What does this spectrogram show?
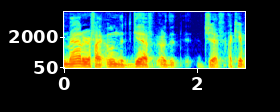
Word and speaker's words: GIF: That's GIF for me because that's just. I remember when I like that soft G. It's more sensual. GIF. GIF. Yeah, that's the only correct one.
